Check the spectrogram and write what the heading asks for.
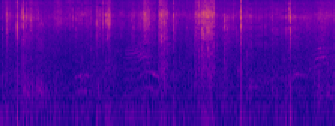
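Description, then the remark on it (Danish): Crinkling and tearing of gift wrapping paper in several quick, uneven bursts as it is pulled off a wrapped present, with faint voices murmuring in the background. “Skal jeg holde den? Så kan du trække den ovenud.”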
